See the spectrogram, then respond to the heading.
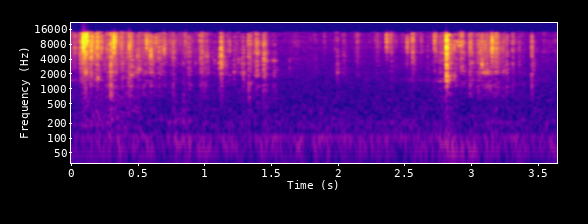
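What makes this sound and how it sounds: A metal blade scrapes and shaves curls off the surface of a solid, hand-sized yellow bar of soap held in one hand over a pile of soap shavings. The result is quiet, bright, crisp crinkling and scraping bursts, clustered in the first second and a half, then a near-silent pause before a sharper scrape and a few more shaves near the end.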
